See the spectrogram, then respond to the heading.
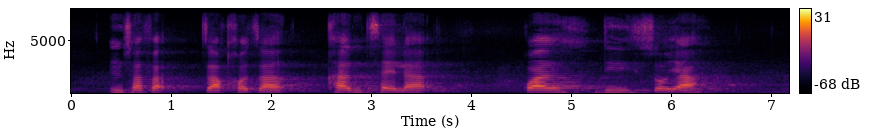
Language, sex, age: Tswana, female, 20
